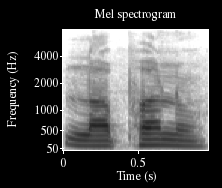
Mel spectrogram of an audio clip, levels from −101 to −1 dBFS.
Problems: background sounds at intervals, background conversations at intervals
